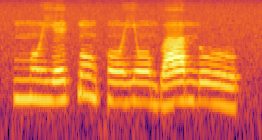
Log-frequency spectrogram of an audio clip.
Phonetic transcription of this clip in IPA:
m ũ˨ j e˨˦ k͡p ũ˦˨ k ũ˨ j ũ˨ b a˨˦ n u˦˨

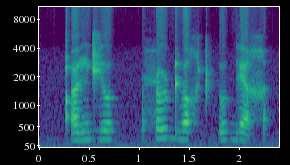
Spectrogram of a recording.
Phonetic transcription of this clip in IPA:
qʼ ʊ n d͡ʒ ʊ | ħ u ɖʱ ʊ χ t͡ʃʼ ʊ ɡ ɛ χ

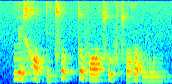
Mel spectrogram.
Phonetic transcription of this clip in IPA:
l e˥˨ x ɣ ɔ˥˨ tː i˧ t͡sʰ ʊ˥˨ ʔ tː ʊ˥˨ f ɔː˧ t͡sʰ u˥˨ f t͡sʰ u˧ ðˤ u˥˨ ʔ w y˧ w y˧

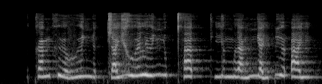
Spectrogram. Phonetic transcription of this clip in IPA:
k a˧˥ ŋ x ɨ˨˩ ə̯ v ɨ˧ ə̯ ɲ ɔ˨˩ t̚ c a˧˥ j ɣ u˧˥ ə̯ l ɨ˧˥ ə̯ ɲ o˦˥ p̚ t̪ʰ a˦˥ t̚ | j ə˧ ŋ l a˨˩˦ ŋ ɲ a˨˩˦ j ɓ i˧ ə̯ ʔ a˧ j

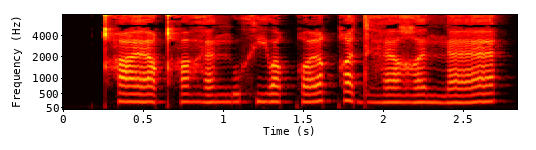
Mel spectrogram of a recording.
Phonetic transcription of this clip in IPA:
qʰ æː qʰ ʌ ɦ æ ŋ u x j ʊ qʷ i q ɪ dʱ æ ʁ ɛ ŋ æ

